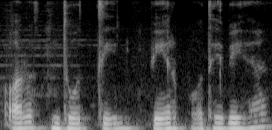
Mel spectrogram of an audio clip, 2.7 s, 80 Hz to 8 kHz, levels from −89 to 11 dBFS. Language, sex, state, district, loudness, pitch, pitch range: Hindi, male, Bihar, Patna, -18 LUFS, 120 Hz, 115-125 Hz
